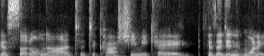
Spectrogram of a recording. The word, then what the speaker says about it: Takashi Miike: First of all, because I can't tell you how many times I pronounce this name. Takashi So Miyake. Yeah, it's like a subtle nod to Takashi Miike because I didn't want to use his exact same name.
